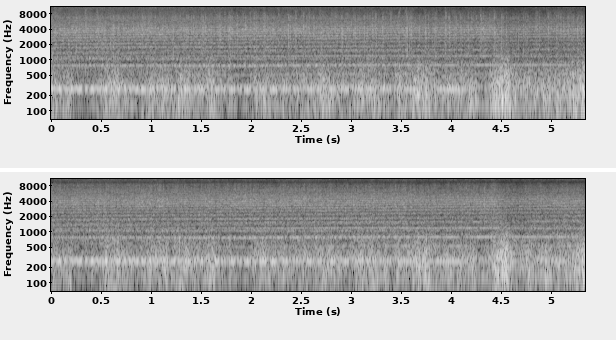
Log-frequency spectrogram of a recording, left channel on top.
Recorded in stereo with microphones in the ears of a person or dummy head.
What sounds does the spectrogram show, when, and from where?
0.0 s a drone: centre (ahead or behind); by 5.4 s 15° right (ahead or behind)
